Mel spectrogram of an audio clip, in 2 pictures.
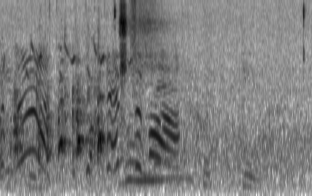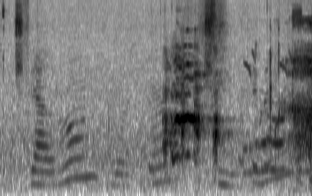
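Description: A rooster clucks in The Sims Medieval, several short rising calls scattered through the clip, fairly quiet against a busy game background while a person talks over it.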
